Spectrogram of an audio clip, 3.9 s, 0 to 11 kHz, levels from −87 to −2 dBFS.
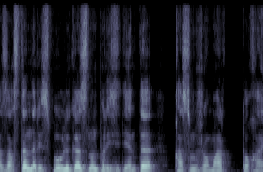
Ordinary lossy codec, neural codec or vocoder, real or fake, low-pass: none; vocoder, 22.05 kHz, 80 mel bands, WaveNeXt; fake; none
